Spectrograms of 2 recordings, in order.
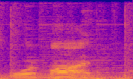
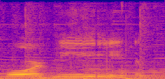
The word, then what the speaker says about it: Fort Meade: Someone who recently just made the 17 series video accidentally pronounced this as Fort Maud. Well, let me tell you something, that person. It's pronounced Fort Meade.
